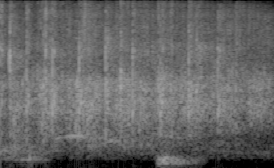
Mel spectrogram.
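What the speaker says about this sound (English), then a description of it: "the clapping goes to the state Senate" An audience at a gala dinner claps, a lively patter of many hands with distinct sharp claps near and far, continuing steadily throughout with a brief low rumble partway.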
